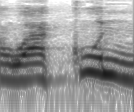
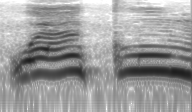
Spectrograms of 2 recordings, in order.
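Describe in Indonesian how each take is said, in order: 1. Bunyi sengaunya adalah bunyi n yang jelas. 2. Bunyi sengau itu menyatu menjadi bunyi m. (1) "bukan wakun" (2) "tutup mulut ... masukkan bunyi nun ke dalam mim"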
